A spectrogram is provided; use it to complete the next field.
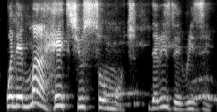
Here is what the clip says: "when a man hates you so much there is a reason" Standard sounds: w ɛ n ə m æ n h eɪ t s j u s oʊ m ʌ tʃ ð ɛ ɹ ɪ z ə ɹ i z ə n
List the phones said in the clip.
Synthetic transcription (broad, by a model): w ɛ n ə m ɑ n h eɪ t s j u s oʊ m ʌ tʃ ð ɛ ɹ ɪ z ə ɹ i z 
